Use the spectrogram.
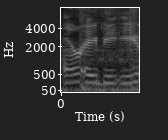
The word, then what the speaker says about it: rabe: Although it is R-A-B-E, it's pronounced rabe.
